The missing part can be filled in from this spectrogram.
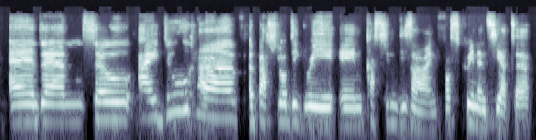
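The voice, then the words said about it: French accent. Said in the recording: “obviously I'm from Paris. I think you can tell from the accents. That never fade away”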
